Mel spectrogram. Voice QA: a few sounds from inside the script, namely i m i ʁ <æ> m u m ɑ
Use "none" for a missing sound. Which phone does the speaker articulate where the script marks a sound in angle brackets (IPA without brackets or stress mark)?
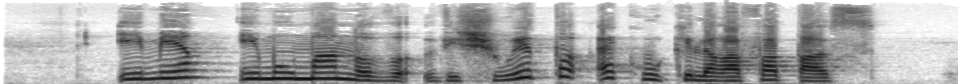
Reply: i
